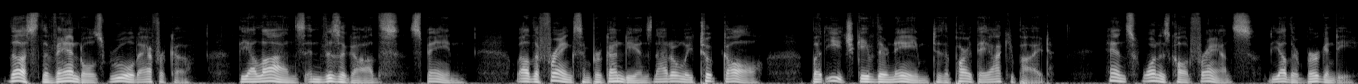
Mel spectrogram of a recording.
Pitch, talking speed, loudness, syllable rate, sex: 115 Hz, 165 wpm, -18 LUFS, 4.9 syllables/s, male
